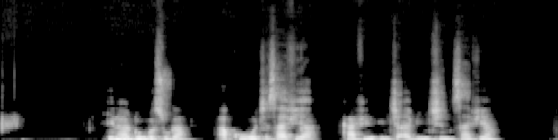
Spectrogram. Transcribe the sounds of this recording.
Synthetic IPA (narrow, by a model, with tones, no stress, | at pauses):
ʔɪ˦naː˨duː˦ba˨sʊ˦ɡa˨ | ʔa̰˨kʷoː˦wɐ˨t͡ʃe˨saː˦ɸɪ˦jaː˦ | kʰaː˨ɸɪ˦ŋʔɪ̰˨nt͡ʃi˦ʔa̰˨bɪ˦nt͡ʃɪ˦nsaː˦ɸɪ˦jaː˦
